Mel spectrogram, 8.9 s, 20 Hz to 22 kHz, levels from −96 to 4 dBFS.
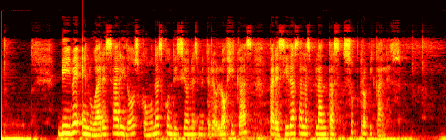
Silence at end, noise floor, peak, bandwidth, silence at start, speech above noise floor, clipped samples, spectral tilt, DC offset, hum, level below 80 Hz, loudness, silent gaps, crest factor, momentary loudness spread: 0 s; -38 dBFS; 0 dBFS; 11 kHz; 0 s; 20 dB; under 0.1%; -2 dB/octave; under 0.1%; none; -26 dBFS; -16 LUFS; none; 18 dB; 16 LU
